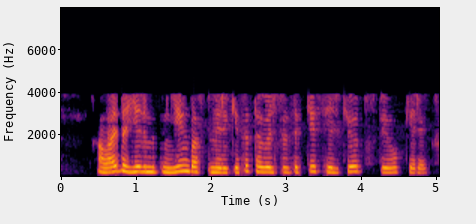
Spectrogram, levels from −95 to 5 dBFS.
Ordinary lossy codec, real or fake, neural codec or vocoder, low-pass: AAC, 16 kbps; real; none; 7.2 kHz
